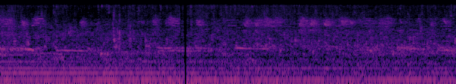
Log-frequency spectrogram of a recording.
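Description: Many small aviary birds chirping in quick high bursts, with a few short whistled notes, over trickling water and a steady low hum.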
